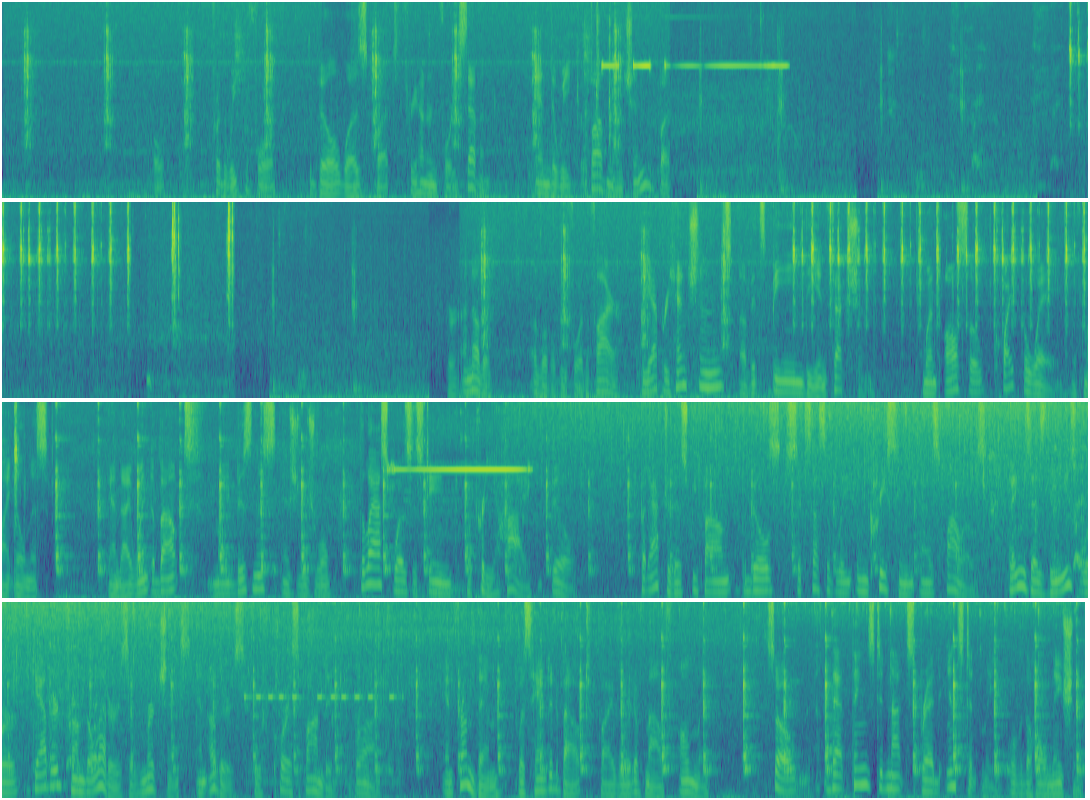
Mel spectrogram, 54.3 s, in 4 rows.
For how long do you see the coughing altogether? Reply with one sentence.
The coughing can be heard for 5 seconds in total.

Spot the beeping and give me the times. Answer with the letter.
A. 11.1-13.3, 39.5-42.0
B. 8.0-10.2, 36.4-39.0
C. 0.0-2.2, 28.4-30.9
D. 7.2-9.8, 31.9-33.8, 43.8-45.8
D.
